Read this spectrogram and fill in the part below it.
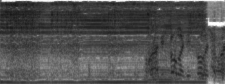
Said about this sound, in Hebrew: מכונת תספורת, מכונת תספורת. אה, זה מכונת תספורת?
